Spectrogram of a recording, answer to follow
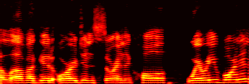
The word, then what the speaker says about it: Niceole: and uh for everybody it is pronounced nicole even though it's spelt weird uh last name is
